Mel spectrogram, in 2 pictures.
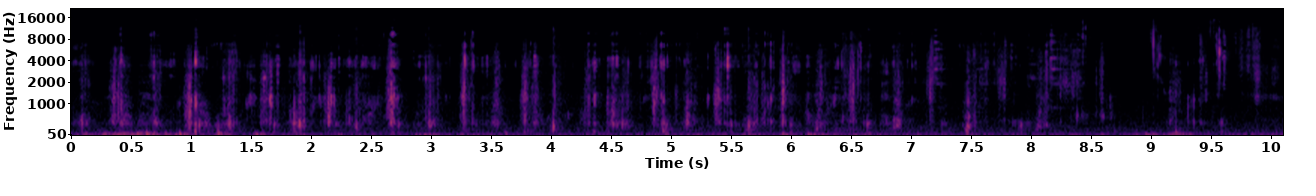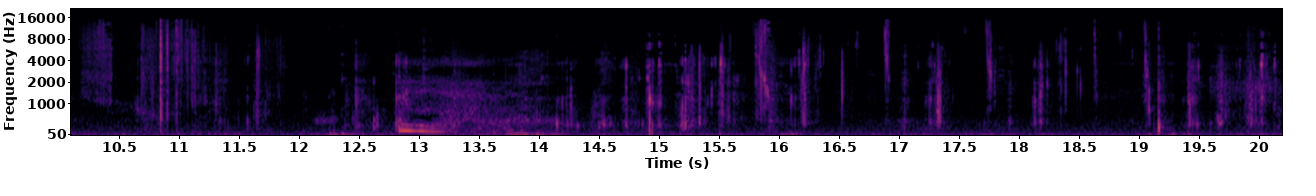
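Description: Crunching and chewing as a person eats crunchy food, with many sharp, irregular bites and munches in a steady run, and no talk over it.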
